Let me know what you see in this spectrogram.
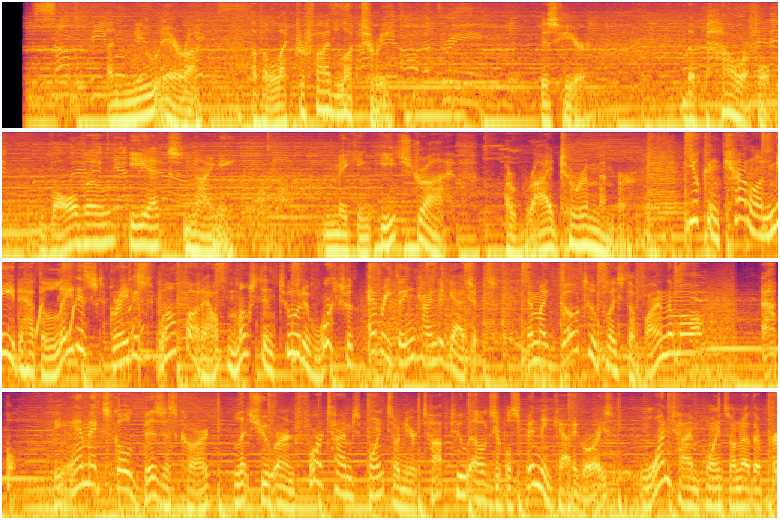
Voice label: Commercial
